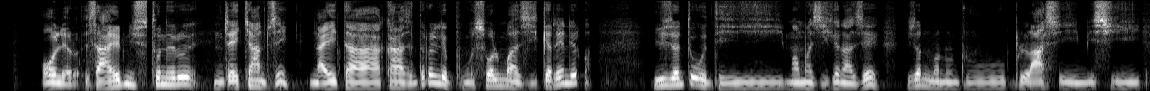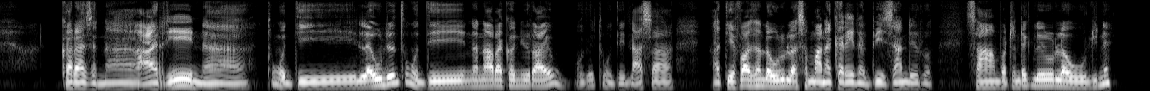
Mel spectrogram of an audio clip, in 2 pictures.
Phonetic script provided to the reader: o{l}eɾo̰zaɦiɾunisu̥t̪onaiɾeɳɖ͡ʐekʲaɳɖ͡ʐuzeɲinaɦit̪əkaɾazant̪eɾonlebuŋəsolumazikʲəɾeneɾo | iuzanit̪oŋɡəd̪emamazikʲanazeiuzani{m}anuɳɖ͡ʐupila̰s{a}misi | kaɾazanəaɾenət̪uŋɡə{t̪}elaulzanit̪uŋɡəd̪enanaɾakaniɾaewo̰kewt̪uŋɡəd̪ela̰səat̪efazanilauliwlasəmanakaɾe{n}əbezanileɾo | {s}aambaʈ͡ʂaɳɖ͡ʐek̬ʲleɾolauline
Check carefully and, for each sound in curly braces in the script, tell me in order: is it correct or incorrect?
correct, correct, incorrect: i, incorrect: d̪, correct, correct

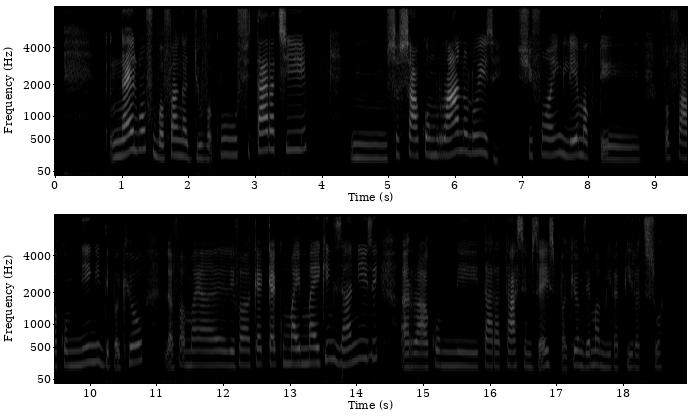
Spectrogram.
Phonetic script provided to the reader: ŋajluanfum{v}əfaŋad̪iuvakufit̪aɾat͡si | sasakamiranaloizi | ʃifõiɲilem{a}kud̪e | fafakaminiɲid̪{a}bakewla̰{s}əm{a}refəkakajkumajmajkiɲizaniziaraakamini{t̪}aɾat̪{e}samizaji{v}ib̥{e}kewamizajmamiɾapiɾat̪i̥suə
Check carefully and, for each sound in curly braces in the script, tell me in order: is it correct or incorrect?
incorrect: b, correct, incorrect: e, incorrect: f, correct, correct, incorrect: a, incorrect: z, incorrect: a

